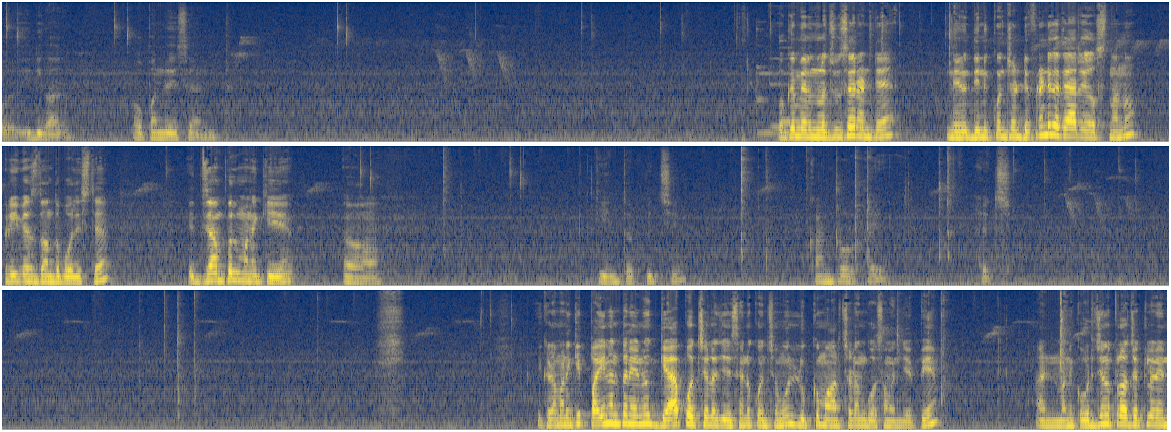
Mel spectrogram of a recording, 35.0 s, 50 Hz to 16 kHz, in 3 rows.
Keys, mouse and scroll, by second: 27.5-28.2 scroll up 3, 28.2 middle click, 33.0 ctrl+s.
